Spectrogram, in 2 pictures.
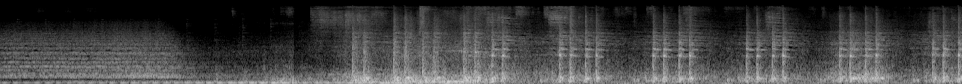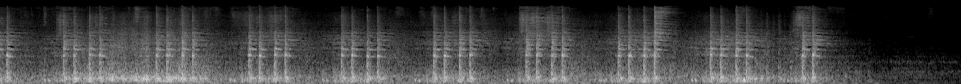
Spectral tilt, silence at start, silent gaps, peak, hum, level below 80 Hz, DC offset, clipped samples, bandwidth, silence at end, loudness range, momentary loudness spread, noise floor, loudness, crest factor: -5.5 dB/octave; 0 s; none; -2 dBFS; none; -32 dBFS; under 0.1%; under 0.1%; 17 kHz; 0.8 s; 3 LU; 12 LU; -50 dBFS; -21 LUFS; 18 dB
